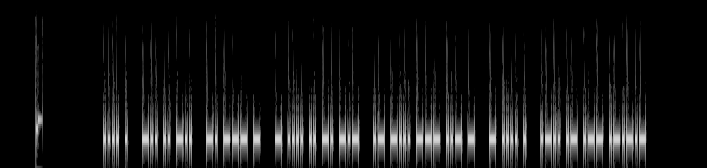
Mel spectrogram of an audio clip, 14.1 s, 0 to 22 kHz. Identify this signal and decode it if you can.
Morse code, heard as a keyed tone, about 28 wpm, 700 Hz. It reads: HE DID NOT THINK ABOUT THE LAW.
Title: Sentences from Top 1000 Words - Review Part 3 - 28wpm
